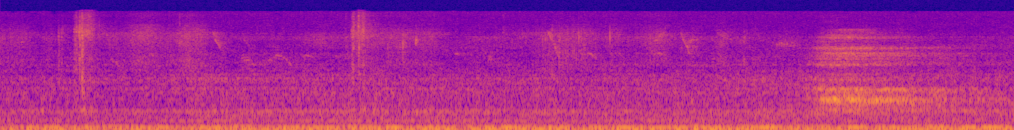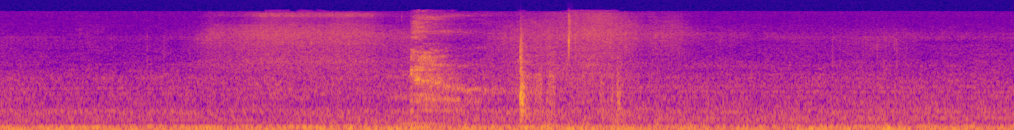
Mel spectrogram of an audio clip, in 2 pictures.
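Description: Steady low rumble of a car driving slowly on a tarred road, heard from inside the vehicle.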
